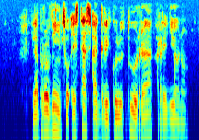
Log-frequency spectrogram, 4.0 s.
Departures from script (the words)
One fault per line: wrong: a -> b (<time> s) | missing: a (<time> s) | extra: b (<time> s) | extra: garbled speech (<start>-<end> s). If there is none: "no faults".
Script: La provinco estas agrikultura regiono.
no faults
